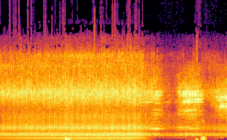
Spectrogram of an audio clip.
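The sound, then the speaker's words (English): A lightsaber gives off a steady, buzzing electric hum with a low, even drone, broken by a couple of brief swelling pulses. “It's a lightsaber for those that can't see. If you don't know what that noise is, that's what that is.”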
